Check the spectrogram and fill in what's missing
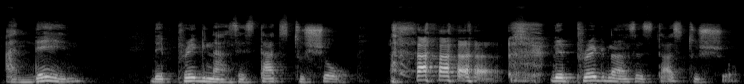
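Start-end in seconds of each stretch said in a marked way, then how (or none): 3.9-5.5 short raised laugh; a real burst of laughter. Real, not acted. Preacher laughs after pregnancy remark.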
